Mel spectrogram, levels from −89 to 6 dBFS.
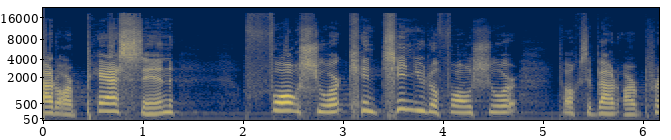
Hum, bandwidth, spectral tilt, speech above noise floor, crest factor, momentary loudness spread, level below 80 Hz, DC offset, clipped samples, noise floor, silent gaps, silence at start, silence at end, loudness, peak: none; 19 kHz; -3 dB/octave; 40 dB; 18 dB; 14 LU; -58 dBFS; under 0.1%; under 0.1%; -58 dBFS; none; 0 s; 0 s; -18 LUFS; 0 dBFS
